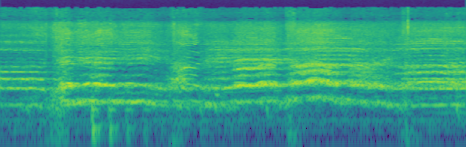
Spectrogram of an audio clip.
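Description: A group of men chanting a Kashmiri noha, a Muharram lament, together, their voices held in long drawn-out notes that swell in pitch about midway.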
